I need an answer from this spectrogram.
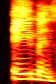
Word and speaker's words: Amen: Amen.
